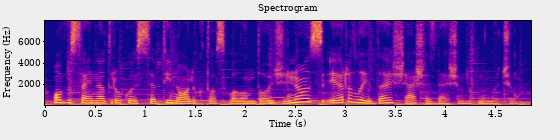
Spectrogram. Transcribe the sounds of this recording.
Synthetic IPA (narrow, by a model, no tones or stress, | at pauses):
oːʋʲɪsɐɪnʲɛt̪ɾʊkʊssʲɛpʲt̪ʲiːnʲoːlʲɪkt̪oːsʋɐlˠɐnd̪oːʒʲɪnʲoːsɪɾlˠɐɪd̪ɐʃʲæːʃʲɛzʲd̪ʲæːʃʲɪmt̪mʲɪnʊt͡ʃʲuː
